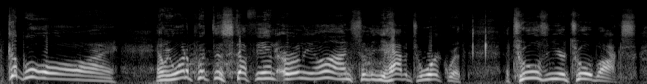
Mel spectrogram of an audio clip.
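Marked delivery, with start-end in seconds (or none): 0.1-1.2 put-on "Good boy" with "boy" stretched long and falling; explosive release praise. Shown as a demonstration. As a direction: burst into praise to release the dog. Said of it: "we got our explosion release".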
